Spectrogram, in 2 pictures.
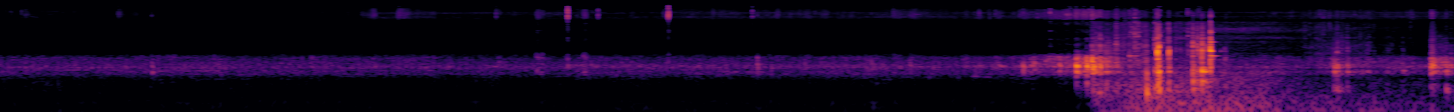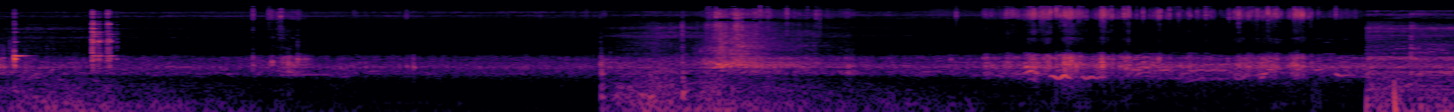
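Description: Camp gear being handled: clinks, knocks and rustles from setting up a portable gas camp stove and rummaging in a cooler, in clusters with the loudest about eleven to twelve seconds in, over a faint steady background hiss.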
